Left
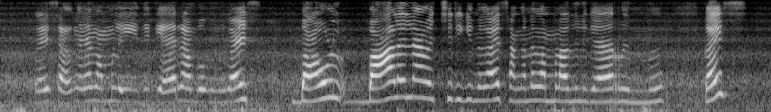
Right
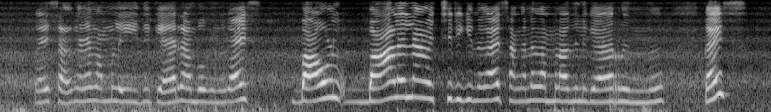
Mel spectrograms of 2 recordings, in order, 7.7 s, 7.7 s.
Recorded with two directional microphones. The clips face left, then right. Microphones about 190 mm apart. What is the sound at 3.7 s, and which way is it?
Speech, 25° right (ahead or behind).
